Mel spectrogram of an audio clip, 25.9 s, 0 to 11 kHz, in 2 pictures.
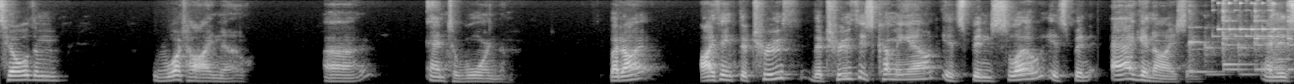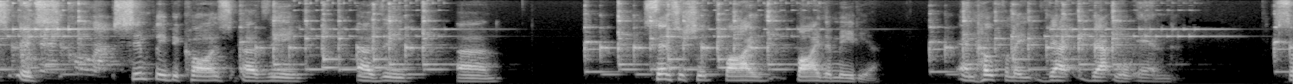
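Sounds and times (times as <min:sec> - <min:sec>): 
speech: 0:00.0 - 0:00.7, 0:01.5 - 0:02.5, 0:03.2 - 0:05.2, 0:06.1 - 0:18.0, 0:19.5 - 0:21.8, 0:22.5 - 0:24.8
phone ringtone chiming with repeating electronic tones: 0:11.9 - 0:14.6, 0:15.3 - 0:17.9, 0:18.8 - 0:21.5, 0:22.2 - 0:25.8.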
